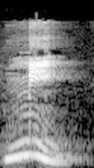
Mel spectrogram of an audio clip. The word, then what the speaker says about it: knee: So, here we write K-N double E, knee. Can you tell me that which letter is silent here? Yes, K. So here circle. Knee. So K is silent letter.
